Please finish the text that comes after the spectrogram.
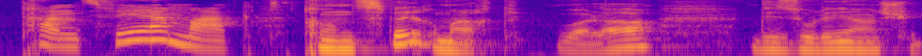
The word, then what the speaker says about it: Transfermarkt: D'ailleurs, la petite, elle nous dit comment ça se prononce. Transfermarkt.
